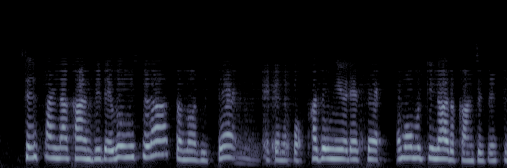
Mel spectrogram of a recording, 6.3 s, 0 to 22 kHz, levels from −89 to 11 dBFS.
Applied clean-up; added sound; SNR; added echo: neural mask model DeepFilterNet 3.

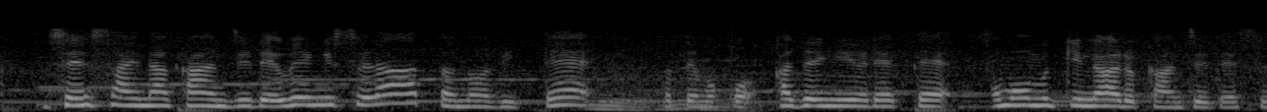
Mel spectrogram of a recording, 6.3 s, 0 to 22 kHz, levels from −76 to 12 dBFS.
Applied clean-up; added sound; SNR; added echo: none; none; none; none.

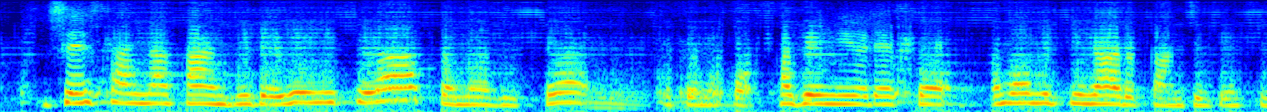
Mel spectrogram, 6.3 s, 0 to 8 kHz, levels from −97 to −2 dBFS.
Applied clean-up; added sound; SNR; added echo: neural separator model SepFormer DNS4.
